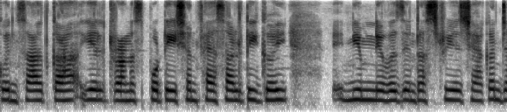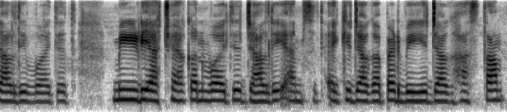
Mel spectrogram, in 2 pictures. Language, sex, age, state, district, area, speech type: Kashmiri, female, 18-30, Jammu and Kashmir, Anantnag, rural, spontaneous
